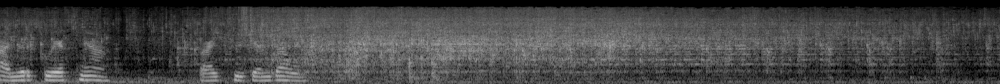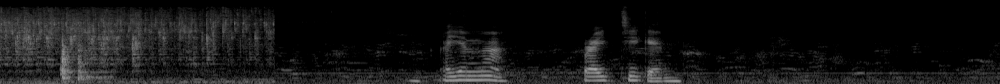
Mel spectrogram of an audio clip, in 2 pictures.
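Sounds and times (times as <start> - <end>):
chicken sizzling in hot oil: 0.0 - 12.8.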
